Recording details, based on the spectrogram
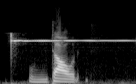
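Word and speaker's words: doubt: সঠিক উচ্চারণটা হচ্ছে এবং শেষের উচ্চারণটা হচ্ছে এটার উচ্চারণটা এটার হচ্ছে ডাউট ডাউট ডাউট অর্থ সন্দেহ করা তাহলে সাটিলি হয়ে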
